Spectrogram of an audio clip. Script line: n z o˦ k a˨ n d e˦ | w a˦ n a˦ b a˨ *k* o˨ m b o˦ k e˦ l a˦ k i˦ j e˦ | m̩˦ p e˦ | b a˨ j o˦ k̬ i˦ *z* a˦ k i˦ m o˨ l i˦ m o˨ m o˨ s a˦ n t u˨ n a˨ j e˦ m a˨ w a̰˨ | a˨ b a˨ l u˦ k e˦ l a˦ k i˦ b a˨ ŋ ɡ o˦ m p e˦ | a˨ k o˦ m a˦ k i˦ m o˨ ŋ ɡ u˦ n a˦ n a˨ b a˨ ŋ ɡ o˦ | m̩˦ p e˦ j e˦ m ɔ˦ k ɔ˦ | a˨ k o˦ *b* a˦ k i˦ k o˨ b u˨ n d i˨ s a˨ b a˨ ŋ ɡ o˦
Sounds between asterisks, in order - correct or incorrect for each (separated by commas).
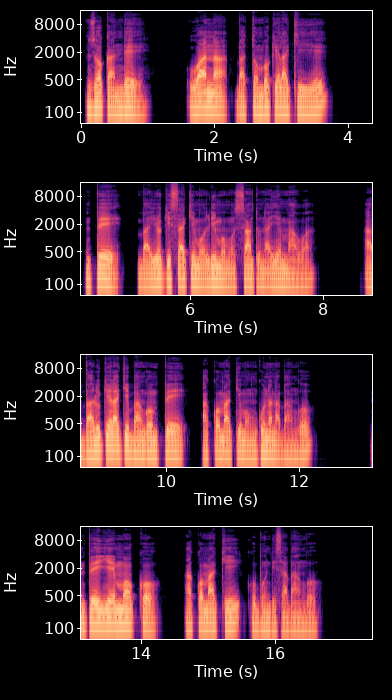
incorrect, incorrect, incorrect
